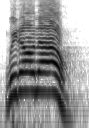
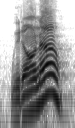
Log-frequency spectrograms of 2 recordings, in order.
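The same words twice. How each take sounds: First: Higher pitch, KNOW falling at the end; high-pitched reply with a falling KNOW; insistent answer. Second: KNOW rising like a question; hesitant reply, lifting up on "know"; unsure, with a questioning lift on KNOW; tentative answer. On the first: Same answer acted more firmly. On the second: Answer acted in two ways. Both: Acted.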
